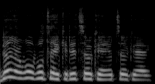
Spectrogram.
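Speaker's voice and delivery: very high, hurried-to-help female voices; high-pitched mock girly reassurance; placating girls. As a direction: imitate embarrassed friends smoothing things over. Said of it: "the girls I'm with are like".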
